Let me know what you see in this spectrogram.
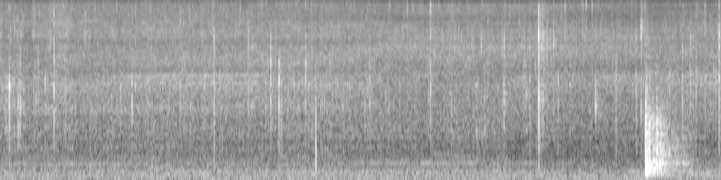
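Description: Thinly sliced potatoes frying in oil in a cast iron pan: a steady sizzle with scattered pops and crackles. A single knock sounds near the end.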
